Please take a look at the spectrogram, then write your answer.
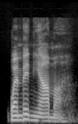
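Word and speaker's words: Wembanyama: love that so Wana how do you say it you say it wenyama okay I'm going to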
